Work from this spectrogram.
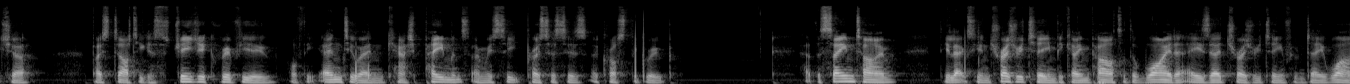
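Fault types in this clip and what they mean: loud pop: A sudden voltage step or spike, likely from a disturbed connector, a switch or a static discharge, is added to the signal, and the circuitry after it turns that into a short, sharp transient. Here it strikes three times, at 3.56 s, 6.35 s and 9.65 s. Each is a quick double pop lasting about 0.1 to 0.16 s. All three stand well above the speech, the middle one loudest, and the speech carries on underneath.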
